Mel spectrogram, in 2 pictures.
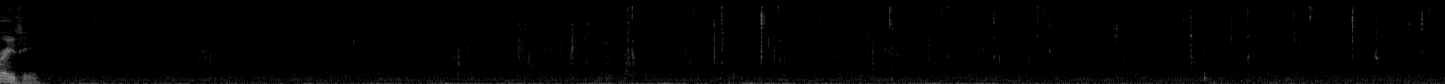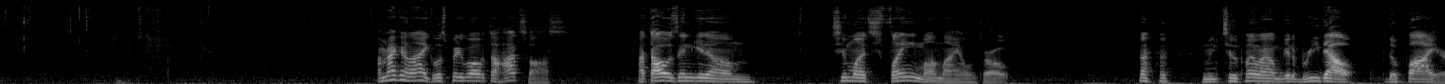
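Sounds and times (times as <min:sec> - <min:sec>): close chewing: 0:01.8 - 0:02.2, 0:03.5 - 0:18.2.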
